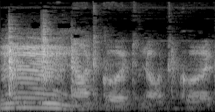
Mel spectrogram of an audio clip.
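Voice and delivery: very low, ominous, foreboding murmur. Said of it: "And this is ominous".

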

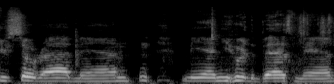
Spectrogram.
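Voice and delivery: pot-smoking stoner guy voice. Imagining a stoner guy praising someone: stoner guy voice. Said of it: "this stoner guy just being like".

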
